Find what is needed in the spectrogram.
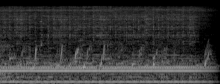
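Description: Background sound bed: a steady hum with a string of soft, quick blips, about four a second.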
